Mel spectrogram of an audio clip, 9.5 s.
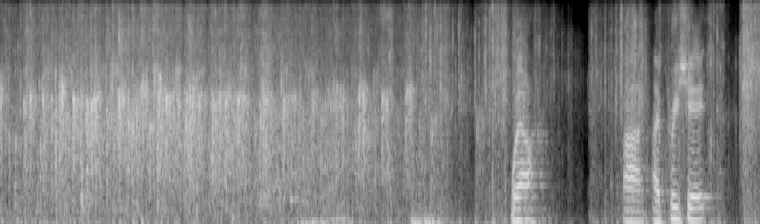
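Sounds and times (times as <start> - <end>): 
audience applause: 0.0 - 6.1
speech: 6.4 - 6.8, 7.8 - 9.0.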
